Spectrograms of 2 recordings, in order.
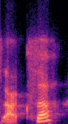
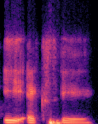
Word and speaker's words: AXA: okay first up so contrary to popular belief axa is actually not an acronym okay uh there may be some companies that are pronounced by the alphabets itself but we are pronounced as aksa and not axa so next time when you see the aksar logo and someone says axa feel free to let them know the right way of pronunciation so also fun fact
